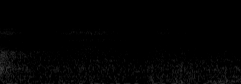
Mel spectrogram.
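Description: Near silence: faint room tone in a pause between sentences.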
